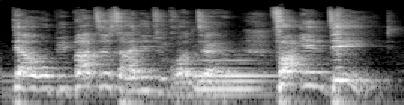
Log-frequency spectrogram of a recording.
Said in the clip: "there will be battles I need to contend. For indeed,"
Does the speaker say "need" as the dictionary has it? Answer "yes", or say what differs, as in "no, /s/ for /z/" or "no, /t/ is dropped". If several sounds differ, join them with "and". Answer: no, /l/ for /n/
